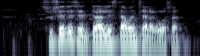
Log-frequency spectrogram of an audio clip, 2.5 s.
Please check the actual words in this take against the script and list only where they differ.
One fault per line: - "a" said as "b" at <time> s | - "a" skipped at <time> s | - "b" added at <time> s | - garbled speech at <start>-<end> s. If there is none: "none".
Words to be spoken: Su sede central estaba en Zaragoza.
none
